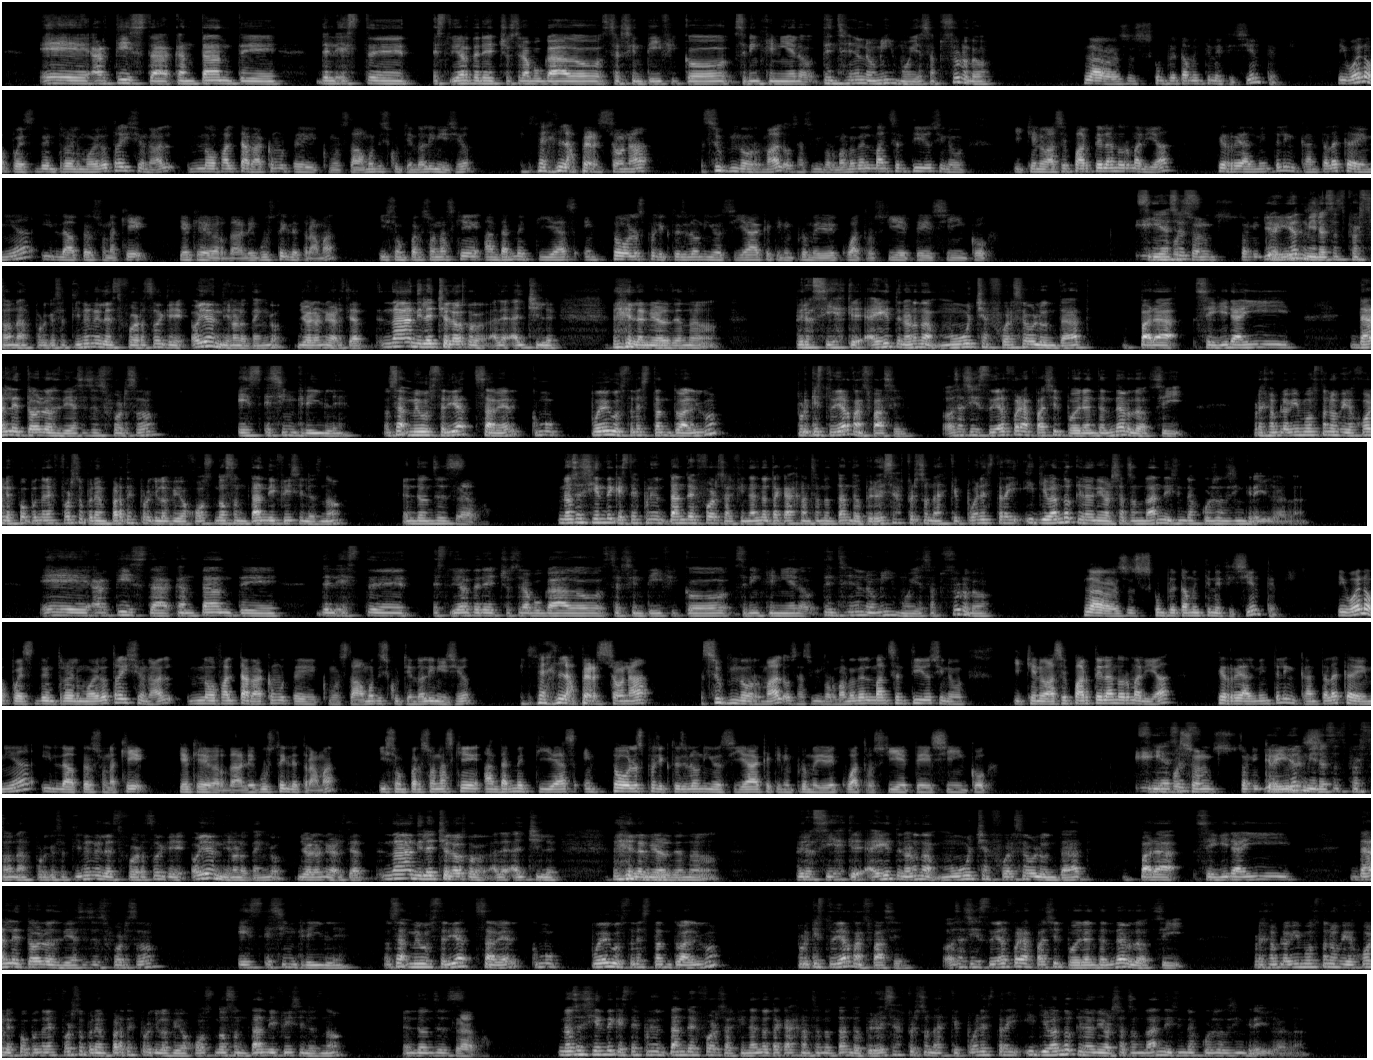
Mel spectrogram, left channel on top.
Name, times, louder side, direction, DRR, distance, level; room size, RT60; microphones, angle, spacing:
voice 1, 0.4-2.8 3.1-9.9 38.8-39.3 40.0-48.2 49.0-51.9 52.3-54.0 54.6-56.3 57.1-58.3 58.6-60.3 60.7-61.9 62.7-63.8 64.2-66.6 67.3-71.9 72.5-73.0 74.0-81.5, left 2 dB, 45° left, 0.8 m, -25 dB
voice 2, 10.8-12.7 13.4-18.4 18.9-20.1 20.7-23.3 23.8-25.4 25.9-28.8 29.2-30.7 31.2-37.2 38.7-40.5 47.5-47.7 73.0-73.2, right 3 dB, 80° right, 0.7 m, -26 dB
5.0 x 2.0 x 2.2 m
head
